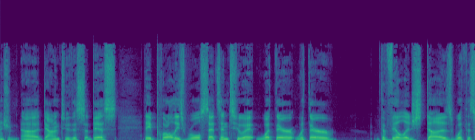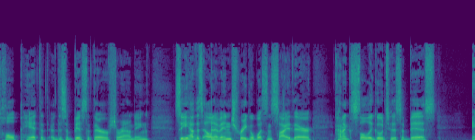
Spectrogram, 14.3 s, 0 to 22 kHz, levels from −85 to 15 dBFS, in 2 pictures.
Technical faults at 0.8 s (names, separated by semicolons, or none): none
